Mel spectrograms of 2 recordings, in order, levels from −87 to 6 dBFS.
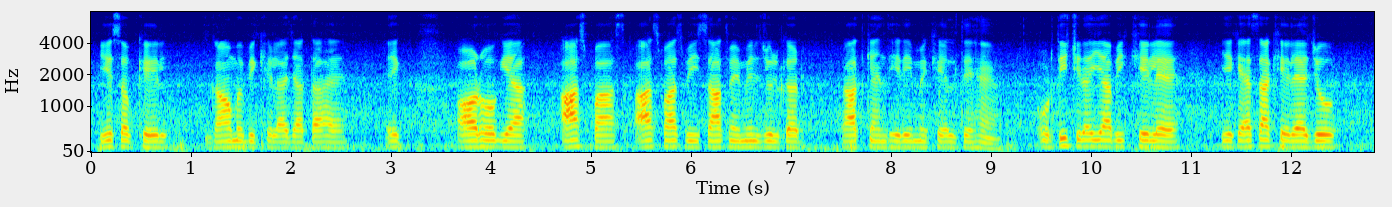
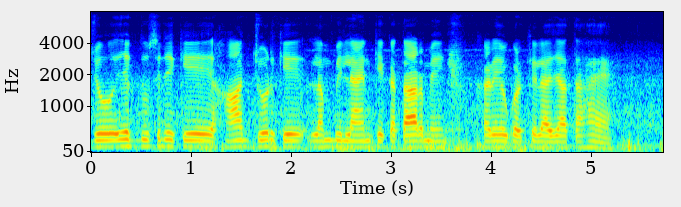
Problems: constant background noise, low volume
